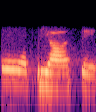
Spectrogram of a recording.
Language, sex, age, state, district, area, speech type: Tamil, female, 18-30, Tamil Nadu, Pudukkottai, rural, conversation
